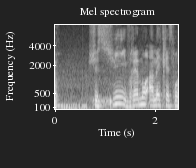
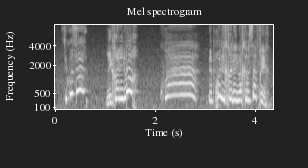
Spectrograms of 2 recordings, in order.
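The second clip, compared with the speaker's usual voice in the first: sudden high-pitched alarm. Real, not acted.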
